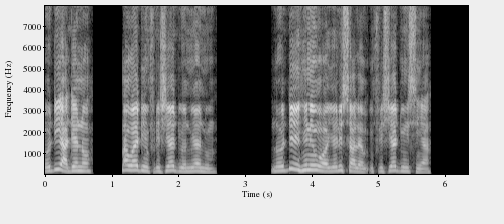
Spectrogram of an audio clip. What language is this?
Akan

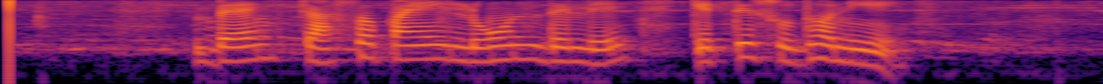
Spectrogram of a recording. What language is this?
Odia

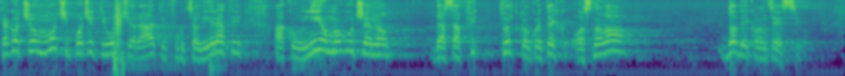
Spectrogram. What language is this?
Croatian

